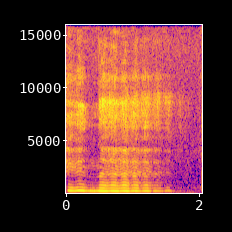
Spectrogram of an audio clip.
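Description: A woman's voice, unaccompanied, holding one long note with vibrato, fading out about a second and a half in.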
